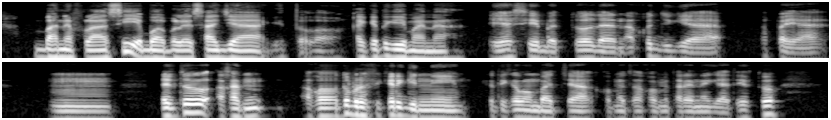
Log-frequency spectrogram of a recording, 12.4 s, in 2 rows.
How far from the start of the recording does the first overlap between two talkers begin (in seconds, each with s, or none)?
none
